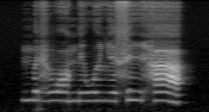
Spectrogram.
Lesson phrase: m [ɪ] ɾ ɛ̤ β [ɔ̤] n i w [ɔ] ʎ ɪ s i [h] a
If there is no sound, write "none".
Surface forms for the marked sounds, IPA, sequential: ɪ, ɔ, ʊ, h

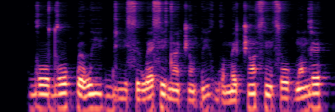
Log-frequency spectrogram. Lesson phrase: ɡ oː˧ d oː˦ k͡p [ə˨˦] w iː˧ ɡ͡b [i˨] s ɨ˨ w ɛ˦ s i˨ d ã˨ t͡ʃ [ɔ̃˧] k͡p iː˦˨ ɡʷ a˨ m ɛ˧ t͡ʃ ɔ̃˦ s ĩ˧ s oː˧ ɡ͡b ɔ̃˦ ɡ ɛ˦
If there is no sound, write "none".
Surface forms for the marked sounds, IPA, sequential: ə˨˦, iː˨, ɔ̃˨

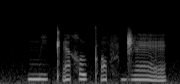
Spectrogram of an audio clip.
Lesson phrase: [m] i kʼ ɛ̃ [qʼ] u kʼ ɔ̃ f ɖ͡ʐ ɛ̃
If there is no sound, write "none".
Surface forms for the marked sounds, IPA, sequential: m, χ

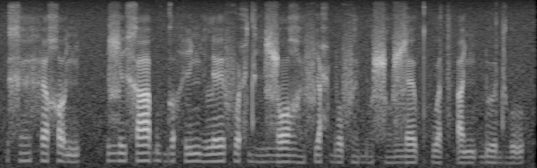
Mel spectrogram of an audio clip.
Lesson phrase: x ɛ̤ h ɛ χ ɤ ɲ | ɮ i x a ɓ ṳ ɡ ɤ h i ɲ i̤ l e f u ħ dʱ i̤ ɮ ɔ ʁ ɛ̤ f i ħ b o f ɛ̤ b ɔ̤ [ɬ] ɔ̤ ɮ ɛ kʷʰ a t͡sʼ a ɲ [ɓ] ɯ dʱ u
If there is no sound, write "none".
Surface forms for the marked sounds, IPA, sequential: ɬ, ɓ

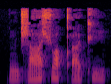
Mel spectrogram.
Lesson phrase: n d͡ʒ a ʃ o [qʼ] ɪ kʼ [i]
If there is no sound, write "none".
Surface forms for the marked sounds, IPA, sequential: qʼ, i

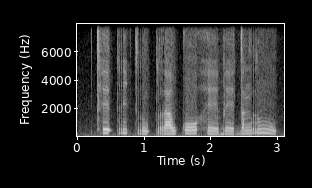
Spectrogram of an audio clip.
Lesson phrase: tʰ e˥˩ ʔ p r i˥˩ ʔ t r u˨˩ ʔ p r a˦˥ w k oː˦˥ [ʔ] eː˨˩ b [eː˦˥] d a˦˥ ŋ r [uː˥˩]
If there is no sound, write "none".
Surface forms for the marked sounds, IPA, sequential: h, eː˨˩, uː˥˩

